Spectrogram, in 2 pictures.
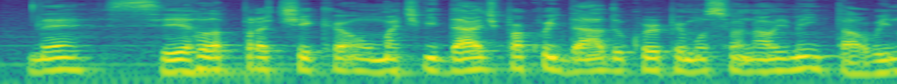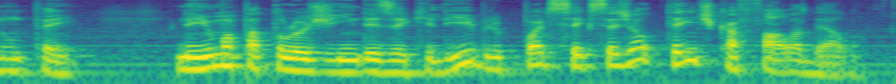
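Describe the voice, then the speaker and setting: With a plain, everyday voice, a man talks at a fairly quick pace and a medium pitch. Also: ordinary pitch variation. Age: 60s. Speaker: therapist and mentor. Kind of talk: podcast interview.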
